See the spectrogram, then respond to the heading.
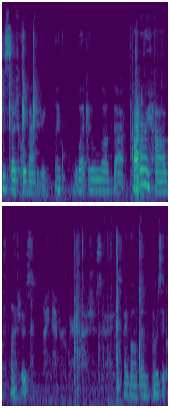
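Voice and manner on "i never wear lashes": quick secret whisper to the viewers; whispered aside. Real, not acted. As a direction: let them in on a secret. Confessional aside.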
